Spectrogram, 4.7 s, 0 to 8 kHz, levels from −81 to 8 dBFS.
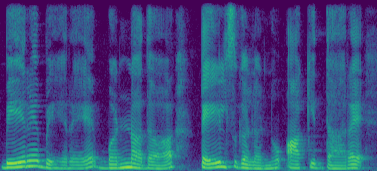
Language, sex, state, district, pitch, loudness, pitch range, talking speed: Kannada, female, Karnataka, Bangalore, 170 Hz, -17 LUFS, 155-190 Hz, 75 wpm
